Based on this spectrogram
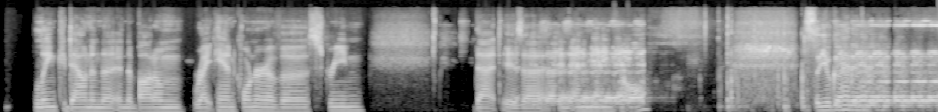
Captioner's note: electronic feedback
